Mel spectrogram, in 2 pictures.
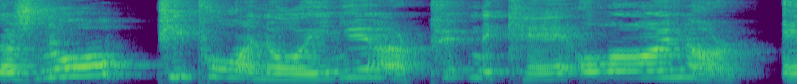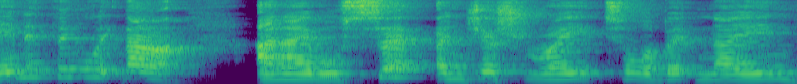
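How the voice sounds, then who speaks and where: In a Glaswegian accent, a woman speaks at a moderate pace with a fairly high pitch and lively intonation. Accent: Glaswegian Scottish. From Scotland, Glasgow. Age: 50s. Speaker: novelist. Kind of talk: interview.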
